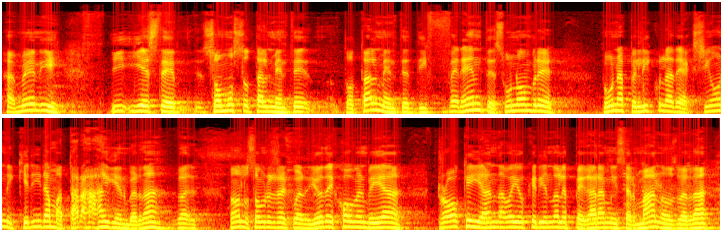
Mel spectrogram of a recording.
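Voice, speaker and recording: A middle-aged Mexican pastor delivers a chatty sermon. His voice sits a little high for a man but sounds dark and mellow. He keeps checking in with his listeners. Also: moderate pace. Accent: Mexican Spanish. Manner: conversational preaching, frequent "¿verdad?" asides, acts out quoted voices.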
